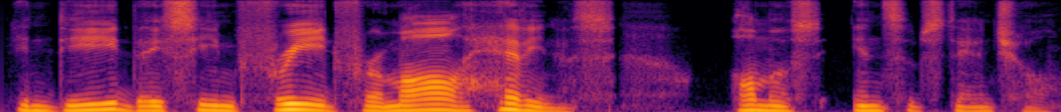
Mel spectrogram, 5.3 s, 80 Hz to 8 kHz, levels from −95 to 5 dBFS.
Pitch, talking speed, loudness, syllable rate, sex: 120 Hz, 100 wpm, -18 LUFS, 3.6 syllables/s, male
